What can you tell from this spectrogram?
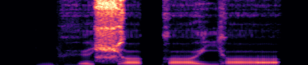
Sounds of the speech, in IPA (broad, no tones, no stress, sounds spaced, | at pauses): bʱ ʏ ɕ ɔ k ɔ j ɔ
